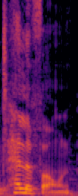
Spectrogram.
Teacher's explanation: a light L that is more pronounced with the tip of your tongue as in telephone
